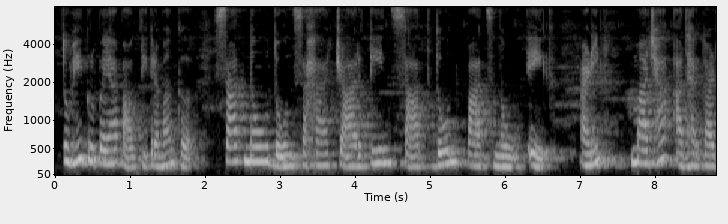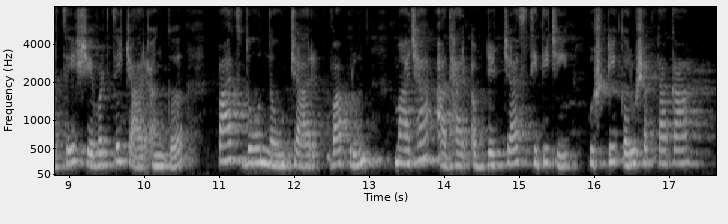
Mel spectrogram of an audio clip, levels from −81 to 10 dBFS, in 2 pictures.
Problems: background conversations at intervals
